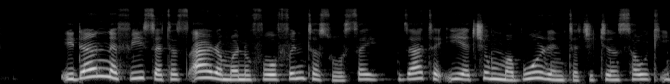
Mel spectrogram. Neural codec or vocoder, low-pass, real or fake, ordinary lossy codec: none; 14.4 kHz; real; none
